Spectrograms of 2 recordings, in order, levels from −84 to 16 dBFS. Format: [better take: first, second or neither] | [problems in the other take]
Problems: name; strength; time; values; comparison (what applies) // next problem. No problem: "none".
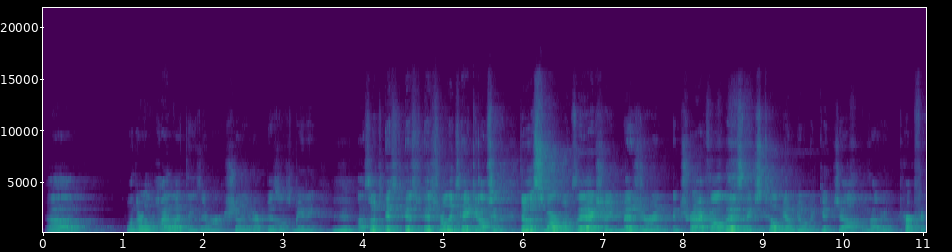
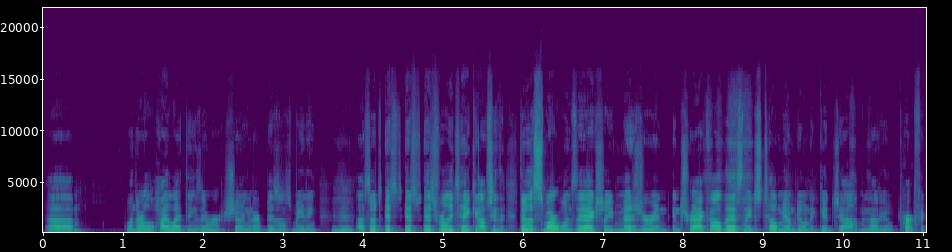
second | room echo; slight; dies away in 1.1 s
